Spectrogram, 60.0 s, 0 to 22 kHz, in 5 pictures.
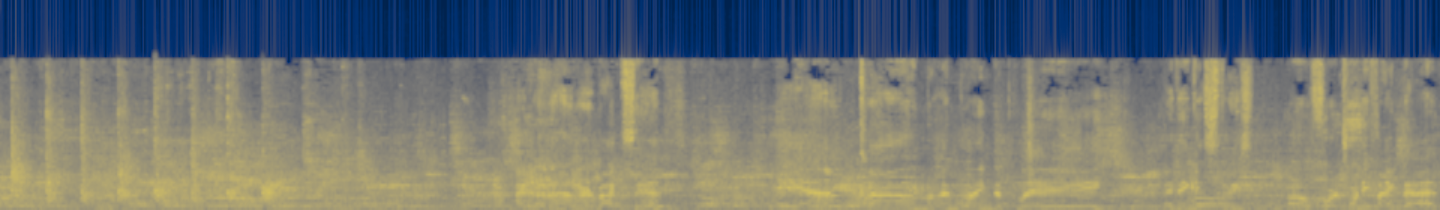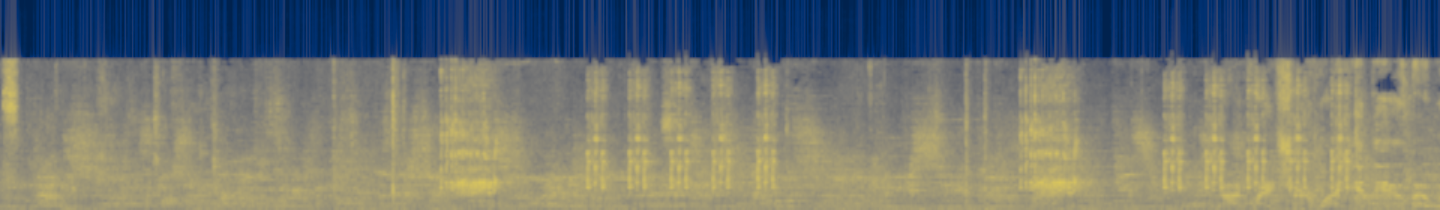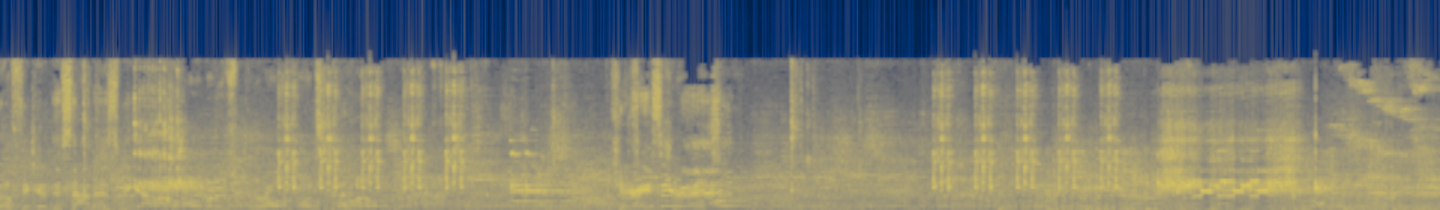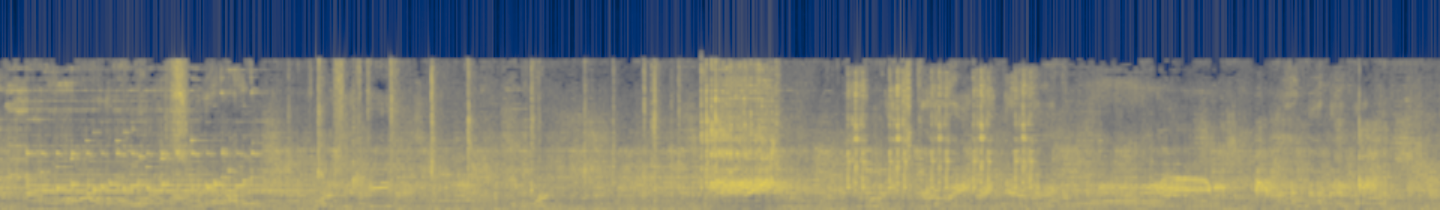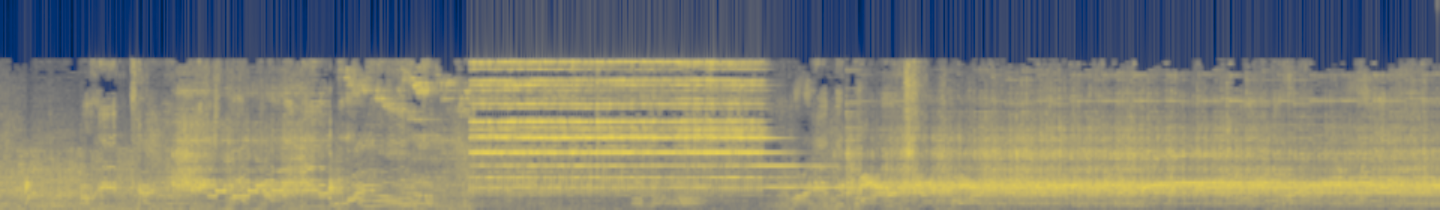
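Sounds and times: slot machine electronic music: 9.8s - 10.8s, 28.3s - 30.0s, 32.2s - 40.4s, 49.3s - 53.2s
slot machine chiming tones: 9.8s - 10.9s, 28.3s - 30.0s, 33.5s - 40.0s, 49.4s - 55.1s.

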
